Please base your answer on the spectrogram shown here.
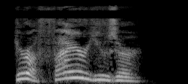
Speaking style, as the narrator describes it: Nissa cried

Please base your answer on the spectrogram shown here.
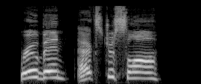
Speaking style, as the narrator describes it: a woman yelled

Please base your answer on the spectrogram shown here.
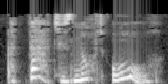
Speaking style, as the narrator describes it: their mother hissed

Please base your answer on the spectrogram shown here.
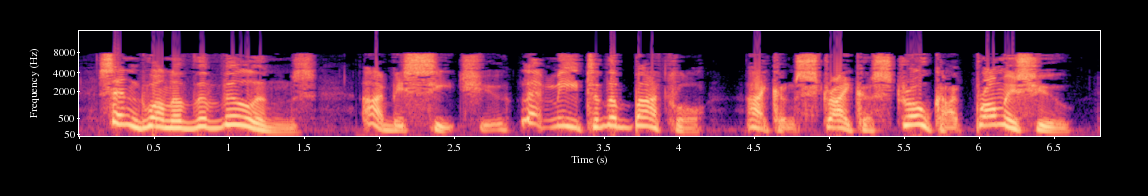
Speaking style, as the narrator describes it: he cried

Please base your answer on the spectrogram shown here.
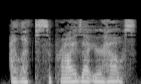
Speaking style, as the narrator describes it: he whispers in my ear

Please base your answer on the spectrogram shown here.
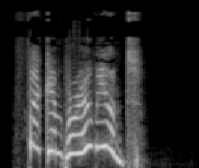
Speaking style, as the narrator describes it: Danny exclaimed

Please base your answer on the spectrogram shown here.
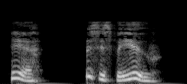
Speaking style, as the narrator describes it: she said brightly

